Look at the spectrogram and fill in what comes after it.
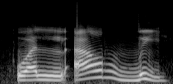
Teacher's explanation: huruf dad ini huruf yang sangat tebal, ya, berkumpul padanya sifat isti'la dan itbaq. Jadi walaupun dia berharokat kasroh, tetap harus dibaca tebal walaupun agak sedikit berkurang ketebalannya.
